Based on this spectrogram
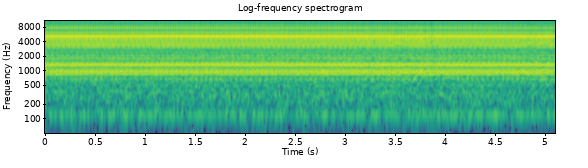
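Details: Trane outdoor HVAC unit restarted during service: steady electrical buzz with a faint rapid rattle as the contactor chatters.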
